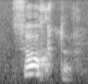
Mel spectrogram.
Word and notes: sooxtur: Xyzyl

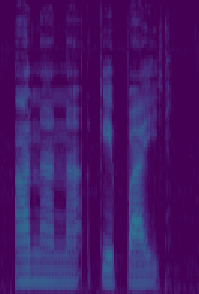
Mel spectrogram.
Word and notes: anana kepai: Wamesa

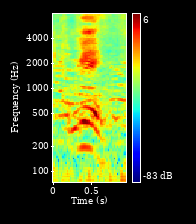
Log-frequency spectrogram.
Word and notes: vieng: Ansus

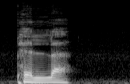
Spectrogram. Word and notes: pella: Vafsi

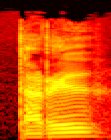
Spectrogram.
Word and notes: tarw: Apatani

